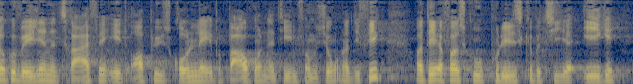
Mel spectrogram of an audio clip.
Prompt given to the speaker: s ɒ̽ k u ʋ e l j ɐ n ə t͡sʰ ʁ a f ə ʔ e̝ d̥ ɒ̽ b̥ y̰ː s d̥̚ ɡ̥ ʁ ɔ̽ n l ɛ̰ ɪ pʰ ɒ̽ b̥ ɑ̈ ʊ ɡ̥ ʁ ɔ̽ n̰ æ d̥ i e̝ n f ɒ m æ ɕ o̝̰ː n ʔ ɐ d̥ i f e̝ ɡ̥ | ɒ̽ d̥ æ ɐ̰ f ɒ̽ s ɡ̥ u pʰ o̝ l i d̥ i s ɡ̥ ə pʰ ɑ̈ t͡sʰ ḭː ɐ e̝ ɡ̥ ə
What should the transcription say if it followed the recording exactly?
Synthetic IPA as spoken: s ɒ̽ k u ʋ e l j ɐ n ə t͡sʰ ʁ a f ə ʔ e̝ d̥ ɒ̽ b̥ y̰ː s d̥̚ ɡ̥ ʁ ɔ̽ n l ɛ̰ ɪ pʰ ɒ̽ b̥ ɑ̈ ʊ ɡ̥ ʁ ɔ̽ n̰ æ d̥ i e̝ n f ɒ m æ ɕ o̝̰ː n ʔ ɐ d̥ i f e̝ ɡ̥ | ɒ̽ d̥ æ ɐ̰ f ɒ̽ s ɡ̥ u pʰ o̝ l i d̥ i s ɡ̥ ə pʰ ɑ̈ t͡sʰ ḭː ɐ e̝ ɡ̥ ə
